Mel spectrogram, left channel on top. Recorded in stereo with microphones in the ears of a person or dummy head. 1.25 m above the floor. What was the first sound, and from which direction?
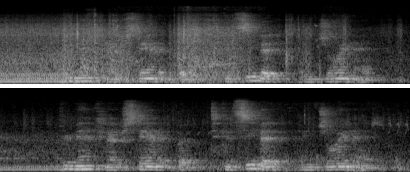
A man speaking, 45° right (ahead or behind).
